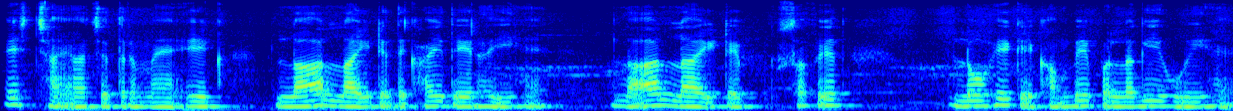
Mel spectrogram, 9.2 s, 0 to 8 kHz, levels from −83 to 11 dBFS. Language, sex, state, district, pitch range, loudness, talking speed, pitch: Hindi, male, Uttar Pradesh, Etah, 130-145 Hz, -36 LUFS, 135 wpm, 130 Hz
